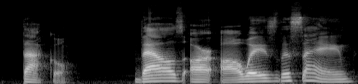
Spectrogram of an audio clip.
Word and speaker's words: taco: sound just like that so it wouldn't be taco it's taco vowels are always the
